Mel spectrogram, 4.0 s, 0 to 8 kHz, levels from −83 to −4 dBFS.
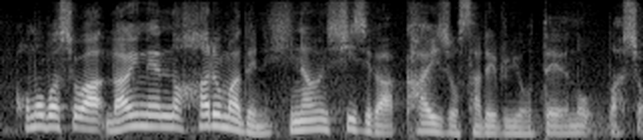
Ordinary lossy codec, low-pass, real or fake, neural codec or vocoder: none; none; fake; codec, 16 kHz, 1 kbps, X-Codec, HuBERT features, trained on LibriSpeech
